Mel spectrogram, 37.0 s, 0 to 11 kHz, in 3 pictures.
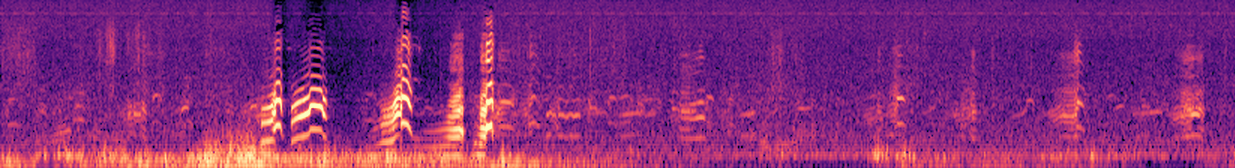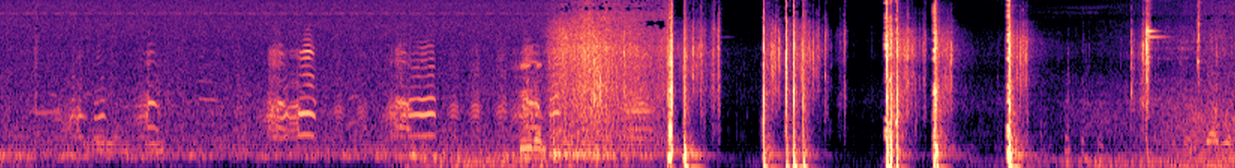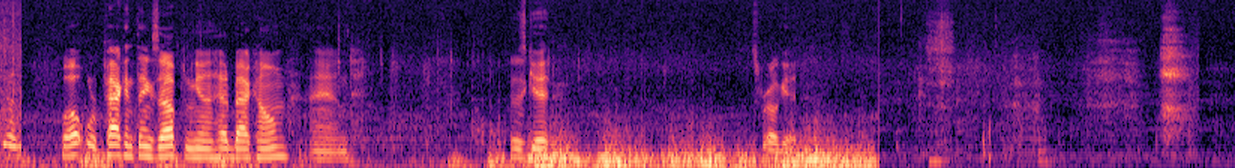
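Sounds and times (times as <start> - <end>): goose honking: 2.6 - 12.1, 12.7 - 19.0
shotgun blasts: 19.0 - 20.6, 21.2 - 22.7.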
